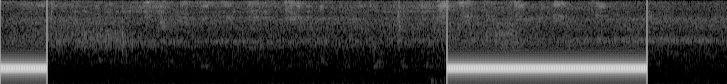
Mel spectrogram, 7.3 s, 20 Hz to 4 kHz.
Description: Ringback tone (North America), 440 + 480 Hz.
